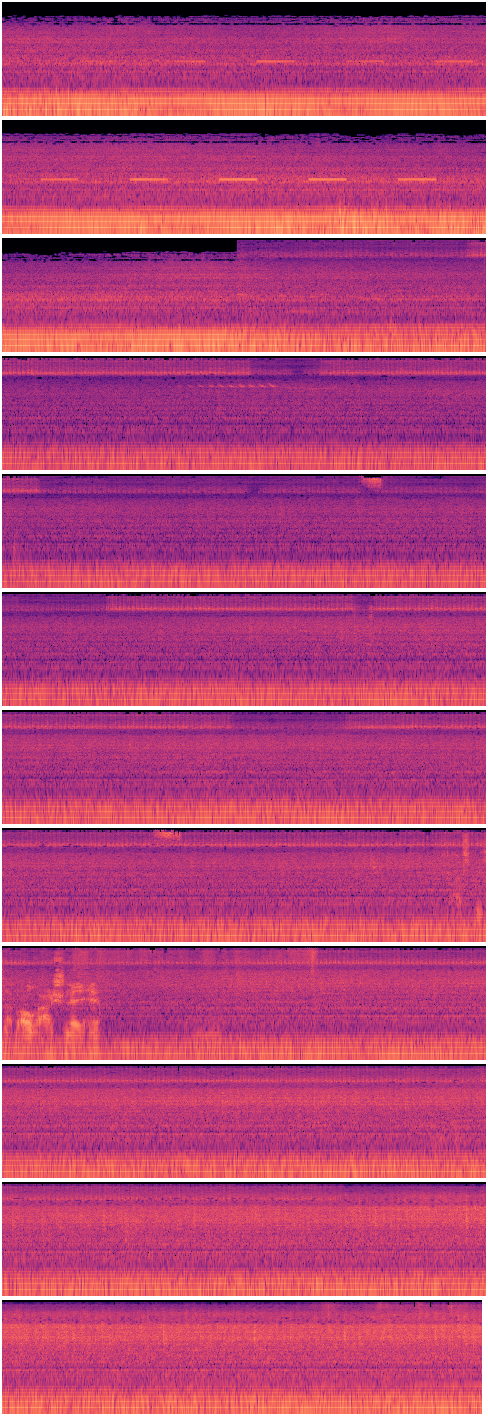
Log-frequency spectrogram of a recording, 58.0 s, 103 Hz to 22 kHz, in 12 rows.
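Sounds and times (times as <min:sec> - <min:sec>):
diesel engine running: 0:00.0 - 0:58.0
reversing alarm beeping: 0:00.8 - 0:09.2.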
